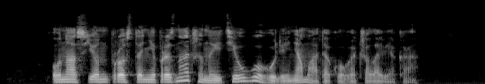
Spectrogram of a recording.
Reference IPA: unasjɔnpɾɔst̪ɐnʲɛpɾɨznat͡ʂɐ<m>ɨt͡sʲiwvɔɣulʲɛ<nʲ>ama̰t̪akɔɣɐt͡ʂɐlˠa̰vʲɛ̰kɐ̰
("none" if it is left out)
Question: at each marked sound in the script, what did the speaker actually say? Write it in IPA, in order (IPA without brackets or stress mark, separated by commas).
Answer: n, nʲ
